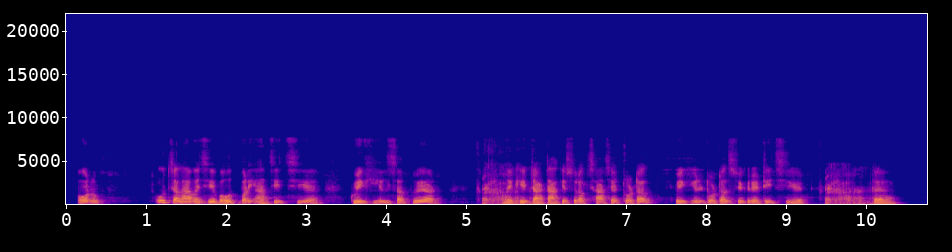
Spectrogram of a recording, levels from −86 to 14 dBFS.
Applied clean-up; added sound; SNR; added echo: neural mask model DeepFilterNet 3.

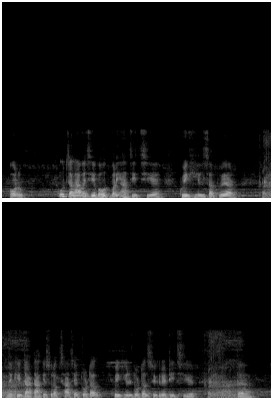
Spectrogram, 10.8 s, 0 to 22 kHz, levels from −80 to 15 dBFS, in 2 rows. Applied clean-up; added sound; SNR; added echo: none; Dog; 10 dB; reverberation time 0.3 s.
